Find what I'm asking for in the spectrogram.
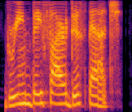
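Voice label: Green Bay Fire Dispatch, Female Voice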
